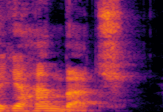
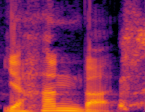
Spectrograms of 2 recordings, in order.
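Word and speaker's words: Jahanbakhsh: But then, on the other hand, you bring in players like Jahan Kabash. I'm saying that wrong, aren't I? – Ali Reza Jahanbach. – Jahanbach, there you go.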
